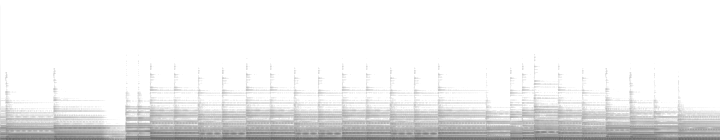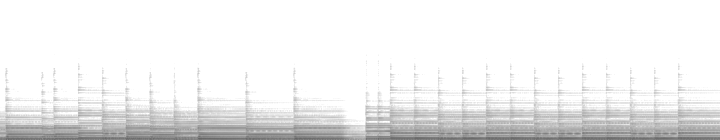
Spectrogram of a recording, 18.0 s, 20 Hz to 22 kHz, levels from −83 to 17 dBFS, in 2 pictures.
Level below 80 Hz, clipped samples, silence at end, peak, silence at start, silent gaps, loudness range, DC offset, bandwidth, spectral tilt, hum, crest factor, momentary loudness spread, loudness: -56 dBFS; under 0.1%; 0 s; -16 dBFS; 0 s; none; 1 LU; under 0.1%; 11 kHz; -7.5 dB/octave; none; 12 dB; 4 LU; -30 LUFS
